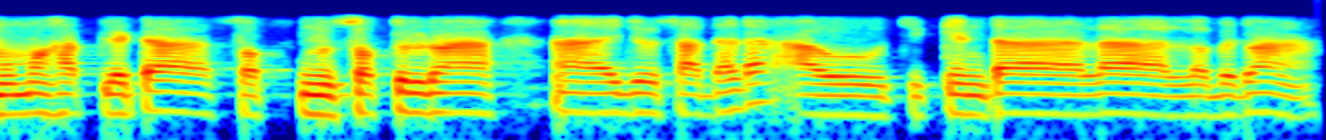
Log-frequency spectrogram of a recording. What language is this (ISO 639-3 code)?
ori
